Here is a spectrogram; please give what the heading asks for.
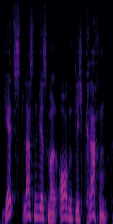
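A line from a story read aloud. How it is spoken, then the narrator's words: Man shouting. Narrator (German): rief der Mann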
